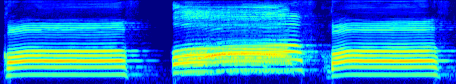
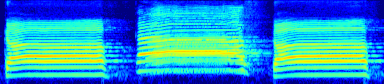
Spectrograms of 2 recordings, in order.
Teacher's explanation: تو اس قاف کو ہم موٹا کر کر پڑھیں گے، اور جب ہم کاف کی ادائیگی کریں گے تو اسے ہم باریک پڑھیں گے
